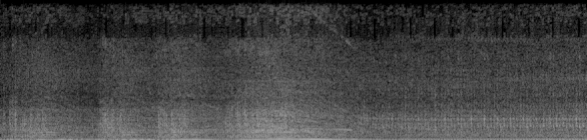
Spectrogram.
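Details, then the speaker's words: Mini Cooper D diesel after crank pulley bolts refitted and belt reinstalled; clatter rises with a brief rev then drops to steady even idle, no knock or rattle (earlier brick-in-washing-machine rattle gone); sounds good, normal running. "as you can hear this is the mini coopa D the diesel version so that sounded good"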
